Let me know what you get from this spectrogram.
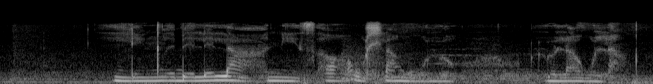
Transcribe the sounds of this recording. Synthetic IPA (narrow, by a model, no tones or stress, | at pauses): liŋ͡ǀiɓɛlɛlanisauɬaŋɡʱulɔ | lulawuːla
